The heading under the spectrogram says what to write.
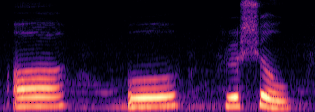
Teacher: এই স্বরধ্বনি 3টি উচ্চারণের সময় আমাদের জিহ্বা মুখের মধ্য পিছনে দিকে অর্থাৎ গলার দিকে গুটিয়ে যায় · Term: পশ্চাৎ স্বরধ্বনি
